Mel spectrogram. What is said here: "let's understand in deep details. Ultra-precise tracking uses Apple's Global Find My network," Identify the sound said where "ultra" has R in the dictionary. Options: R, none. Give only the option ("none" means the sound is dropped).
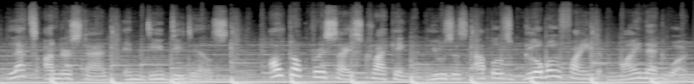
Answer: none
